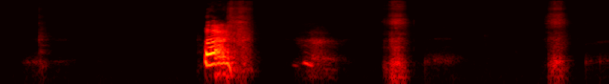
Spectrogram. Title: Really intense induced sneezing fit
